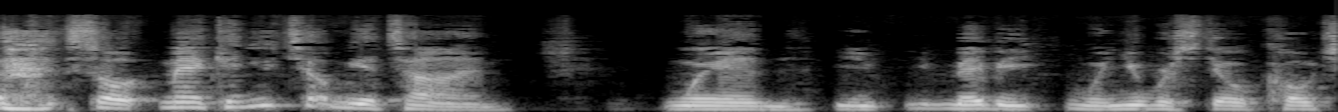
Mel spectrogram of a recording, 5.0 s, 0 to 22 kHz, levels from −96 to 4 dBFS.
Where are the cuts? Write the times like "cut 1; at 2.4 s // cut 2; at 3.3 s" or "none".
cut 1; at 3.1 s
